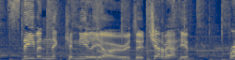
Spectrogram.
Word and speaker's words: Coniglio: the Big Sound, Stephen Coniglio, to chat about him for a hat-trick of episodes. I got Rids. Hello, buddy. Hey, mate, and just remember the G is silent.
